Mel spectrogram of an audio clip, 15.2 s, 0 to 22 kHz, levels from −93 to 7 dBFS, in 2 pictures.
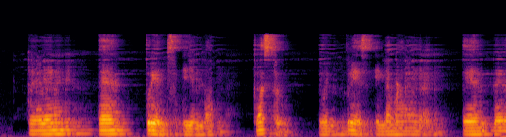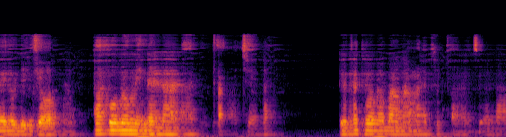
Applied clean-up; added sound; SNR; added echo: neural mask model DeepFilterNet 3.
